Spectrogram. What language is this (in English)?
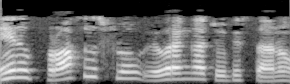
Telugu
